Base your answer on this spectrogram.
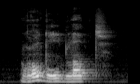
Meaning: tabloid
- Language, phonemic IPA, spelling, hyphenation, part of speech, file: Dutch, /ˈrɔ.dəlˌblɑt/, roddelblad, rod‧del‧blad, noun, Nl-roddelblad.ogg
